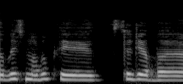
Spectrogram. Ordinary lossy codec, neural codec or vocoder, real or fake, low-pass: MP3, 32 kbps; codec, 44.1 kHz, 1.7 kbps, Pupu-Codec; fake; 10.8 kHz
